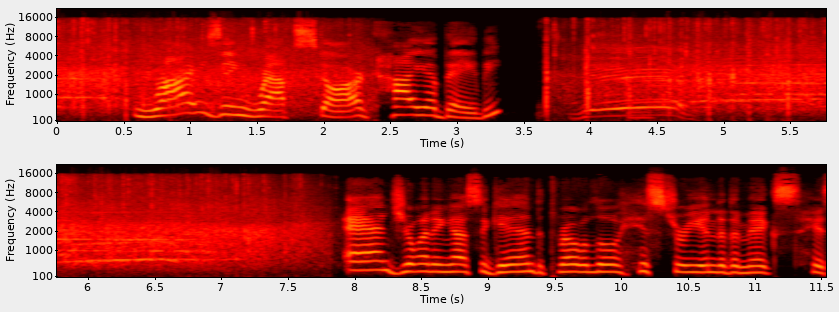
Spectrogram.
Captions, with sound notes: Rising Rap Star, Kyah Baby. -[applause] -Yeah! And joining us again to throw a little history into the mix,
